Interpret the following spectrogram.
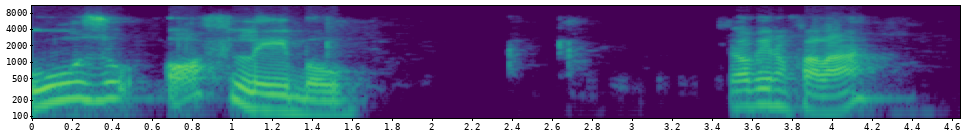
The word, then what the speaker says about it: off-label: no hospital o uso off-label já ouviram falar e não não lembro só celular top label a pronúncia dele é o uso off label off label significa medicamentos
